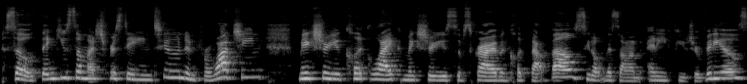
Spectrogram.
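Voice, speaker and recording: A woman's voice: fairly high pitch, expressive, brisk, a bit bright. A woman hosting an informal instructional vlog, explaining things conversationally like a classroom teacher. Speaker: classroom teacher and video host. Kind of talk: casual instructional vlog talk about picture books.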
